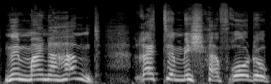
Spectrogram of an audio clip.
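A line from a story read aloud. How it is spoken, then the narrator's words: Panting. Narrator (German): keuchte Sam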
